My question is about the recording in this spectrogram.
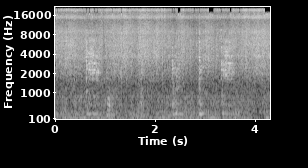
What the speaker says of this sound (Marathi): तेलामध्ये कांदा चांगला फ्राय करू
